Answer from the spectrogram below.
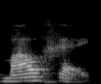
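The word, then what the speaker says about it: מַלְכֵי: So it's 2 syllables. Malche.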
